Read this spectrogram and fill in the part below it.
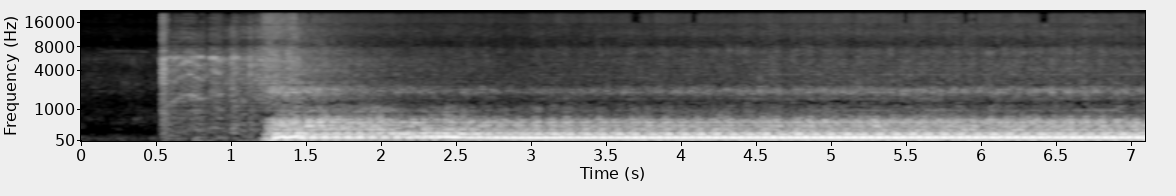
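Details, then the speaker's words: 1968 Chevy C10 with a 5.3 LS from a 2008 GMC Sierra and Flowmaster mufflers: the fuel pump buzzes on, a quick crank, then the V8 catches cleanly and settles into a steady, deep, even burble; a normal start and idle. "Let's go ahead and set you up for a start. You hear the fuel pump kind of kick on here."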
